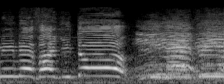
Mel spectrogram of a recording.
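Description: A group of protesters chanting a slogan loudly in unison, in short, clipped syllables with one longer held syllable about a second in.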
